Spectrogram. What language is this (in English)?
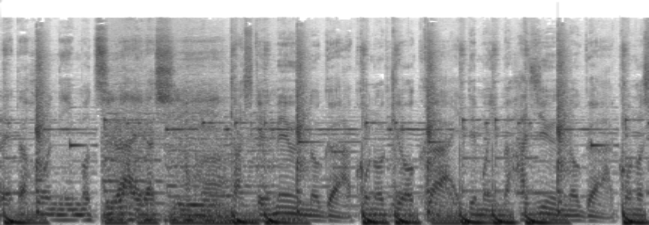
Turkish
